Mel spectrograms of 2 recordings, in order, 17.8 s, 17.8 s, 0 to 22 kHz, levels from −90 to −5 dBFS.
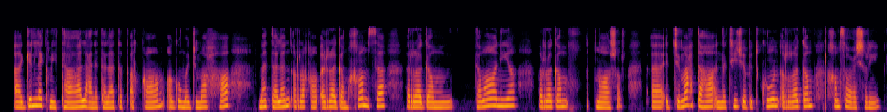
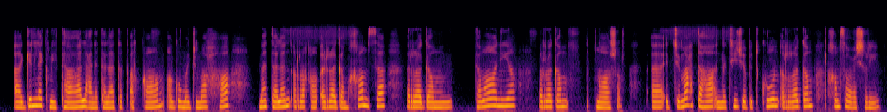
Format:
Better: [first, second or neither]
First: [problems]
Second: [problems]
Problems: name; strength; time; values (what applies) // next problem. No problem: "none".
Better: first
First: none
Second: noise reduction (neural mask model RNNoise)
